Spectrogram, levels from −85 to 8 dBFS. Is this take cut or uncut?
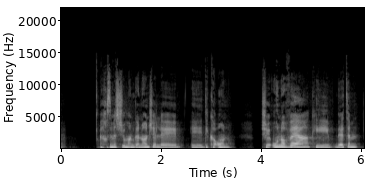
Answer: uncut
